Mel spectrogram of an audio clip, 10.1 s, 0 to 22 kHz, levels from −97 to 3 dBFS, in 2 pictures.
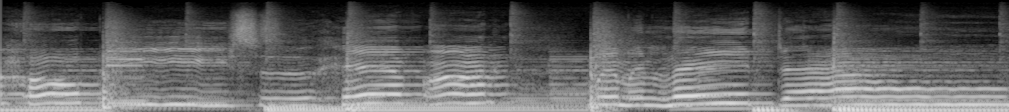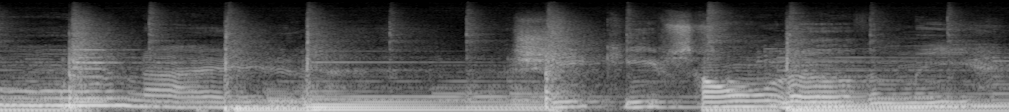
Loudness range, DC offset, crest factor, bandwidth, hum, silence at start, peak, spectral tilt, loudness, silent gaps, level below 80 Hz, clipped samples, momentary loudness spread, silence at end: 3 LU; under 0.1%; 14 dB; 14.5 kHz; none; 0 s; -2 dBFS; -7 dB/octave; -18 LUFS; none; -26 dBFS; under 0.1%; 8 LU; 0 s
